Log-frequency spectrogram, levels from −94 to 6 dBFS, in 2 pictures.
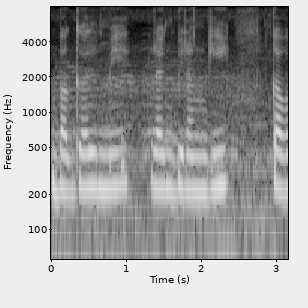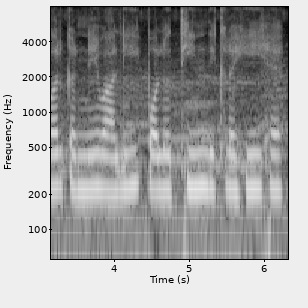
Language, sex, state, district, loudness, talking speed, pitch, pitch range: Hindi, female, Uttar Pradesh, Lucknow, -16 LUFS, 95 wpm, 220 Hz, 215-225 Hz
